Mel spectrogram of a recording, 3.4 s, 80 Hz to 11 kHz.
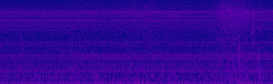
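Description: An SJ-350A solder pot run on low voltage gives off a faint, steady electrical buzz, a thin continuous drone with a couple of small ticks near the end.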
